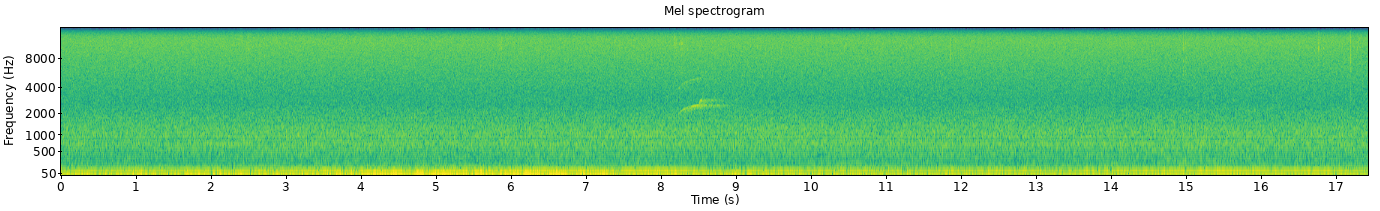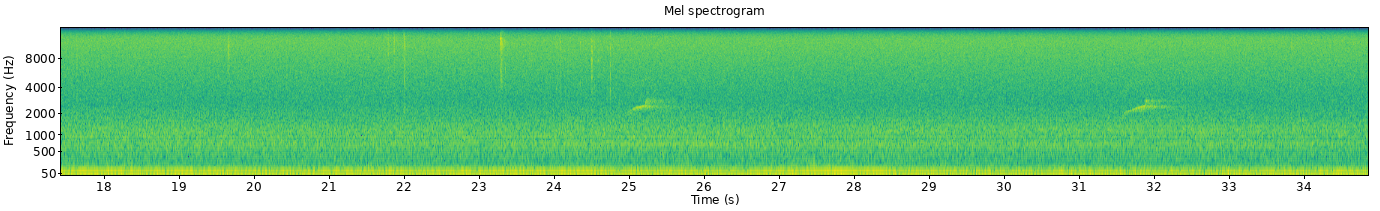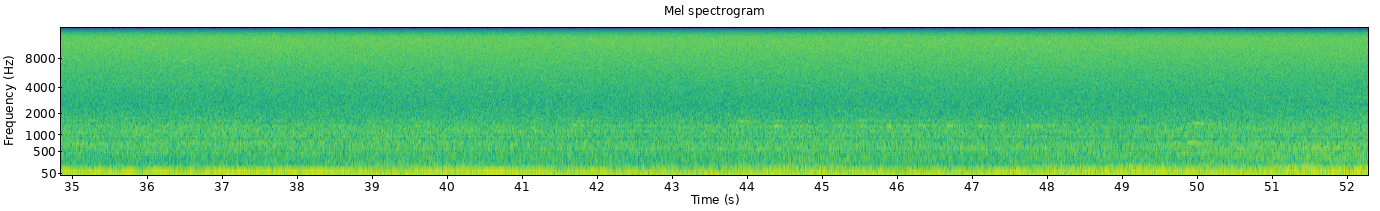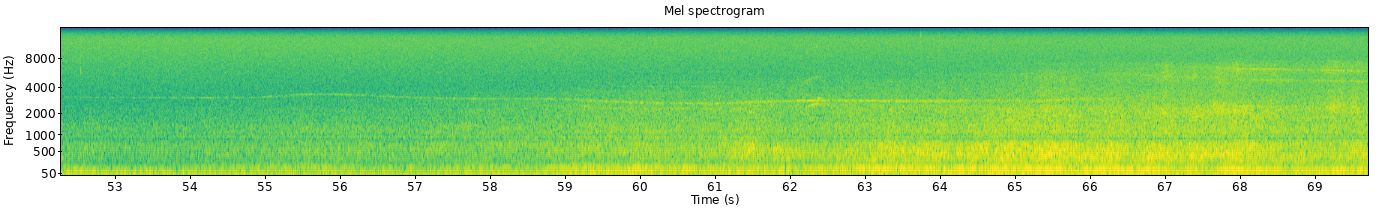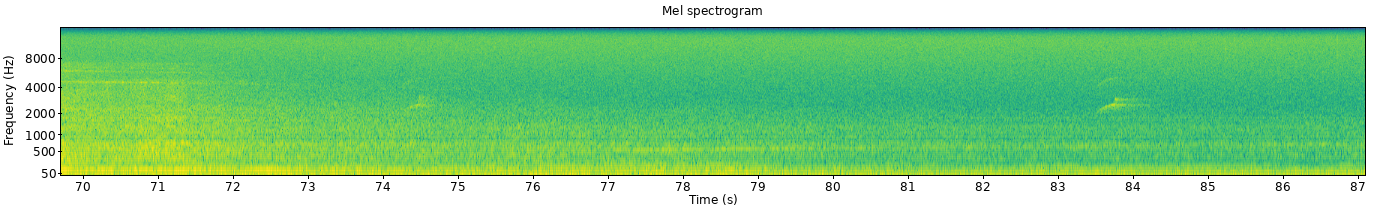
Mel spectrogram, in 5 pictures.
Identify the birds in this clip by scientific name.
Myiarchus crinitus, Branta canadensis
